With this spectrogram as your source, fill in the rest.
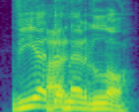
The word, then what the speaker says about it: Villa de Merlo: Micro, North Carolina, Logan, Ohio, Stillwater, Oklahoma, Tucumcari, New Mexico, and Villa de Merlo, San Luis, Argentina. Do I pronounce that correctly, Oscar? Argentina. And is it Villa de Merlo? Villa de Merlo.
